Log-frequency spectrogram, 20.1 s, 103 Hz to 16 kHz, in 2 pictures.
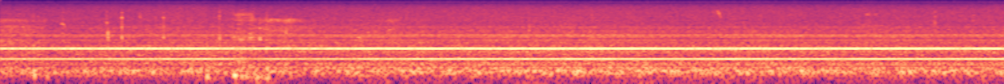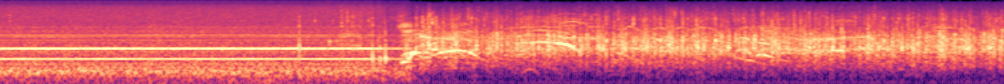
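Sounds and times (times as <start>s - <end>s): faint higher tone: 0.0s - 14.1s
electronic whine: 0.0s - 14.8s.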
